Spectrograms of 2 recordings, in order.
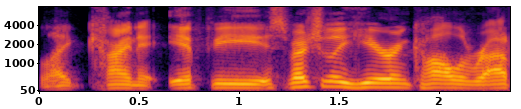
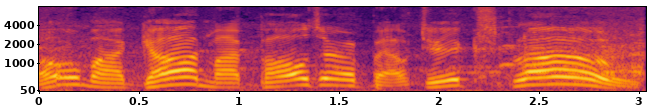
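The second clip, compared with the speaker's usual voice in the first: put-on cowboy voice, pitched up; 6 semitones higher, 3 dB louder than usual. Imagining the cast of a made-up sitcom, doing the cowboy in a cowboy voice. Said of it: "And Cowboy".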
